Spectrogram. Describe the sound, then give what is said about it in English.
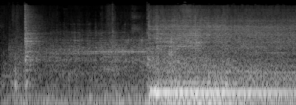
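An electric fuel pump pushes biodiesel straight into a vehicle's tank. It starts midway with a sudden loud onset and then holds a steady, low mechanical hum. Fainter clanking and rattling come before it. “We can pull right in, and we just pump it right directly into our tank. So here goes. It's going to make kind of a loud noise.”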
